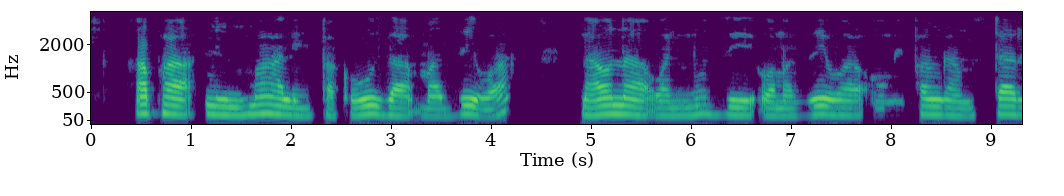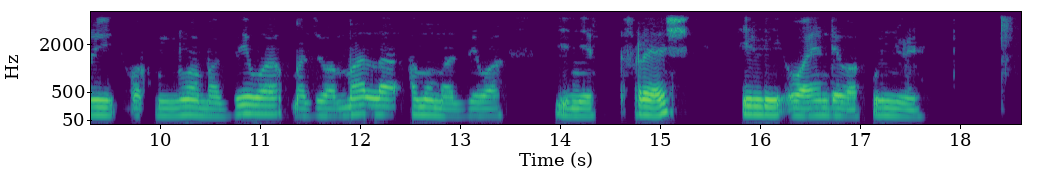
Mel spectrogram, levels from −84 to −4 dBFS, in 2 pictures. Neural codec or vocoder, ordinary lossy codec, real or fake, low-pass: none; AAC, 32 kbps; real; 3.6 kHz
